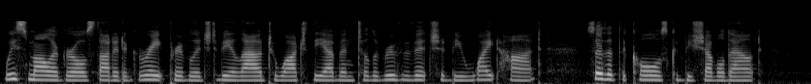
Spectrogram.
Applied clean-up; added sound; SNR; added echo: none; none; none; none.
